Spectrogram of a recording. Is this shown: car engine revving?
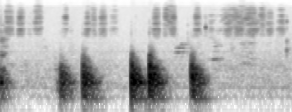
no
